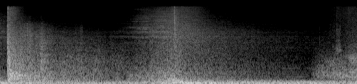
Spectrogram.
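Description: A single loud rifle shot fired at a bull elk while hunting in the Colorado high country, booming close and then rolling away into a long outdoor echo.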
